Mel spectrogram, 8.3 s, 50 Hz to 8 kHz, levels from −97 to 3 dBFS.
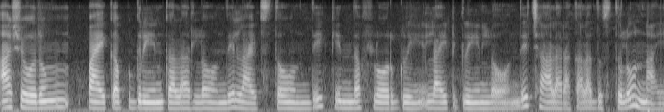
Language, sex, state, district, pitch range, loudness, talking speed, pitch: Telugu, female, Andhra Pradesh, Visakhapatnam, 160-175 Hz, -19 LUFS, 165 wpm, 165 Hz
